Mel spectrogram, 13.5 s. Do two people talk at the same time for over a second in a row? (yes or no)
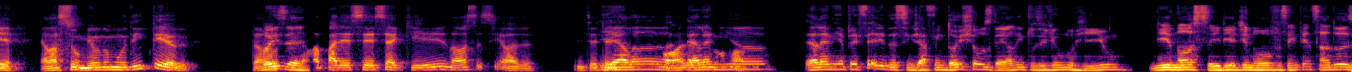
yes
